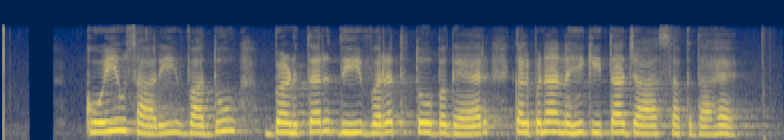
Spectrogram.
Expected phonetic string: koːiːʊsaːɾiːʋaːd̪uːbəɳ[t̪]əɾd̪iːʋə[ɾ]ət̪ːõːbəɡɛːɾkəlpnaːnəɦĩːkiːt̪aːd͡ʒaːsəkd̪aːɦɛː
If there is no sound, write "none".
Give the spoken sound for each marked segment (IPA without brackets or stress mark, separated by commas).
t̪, ɾ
